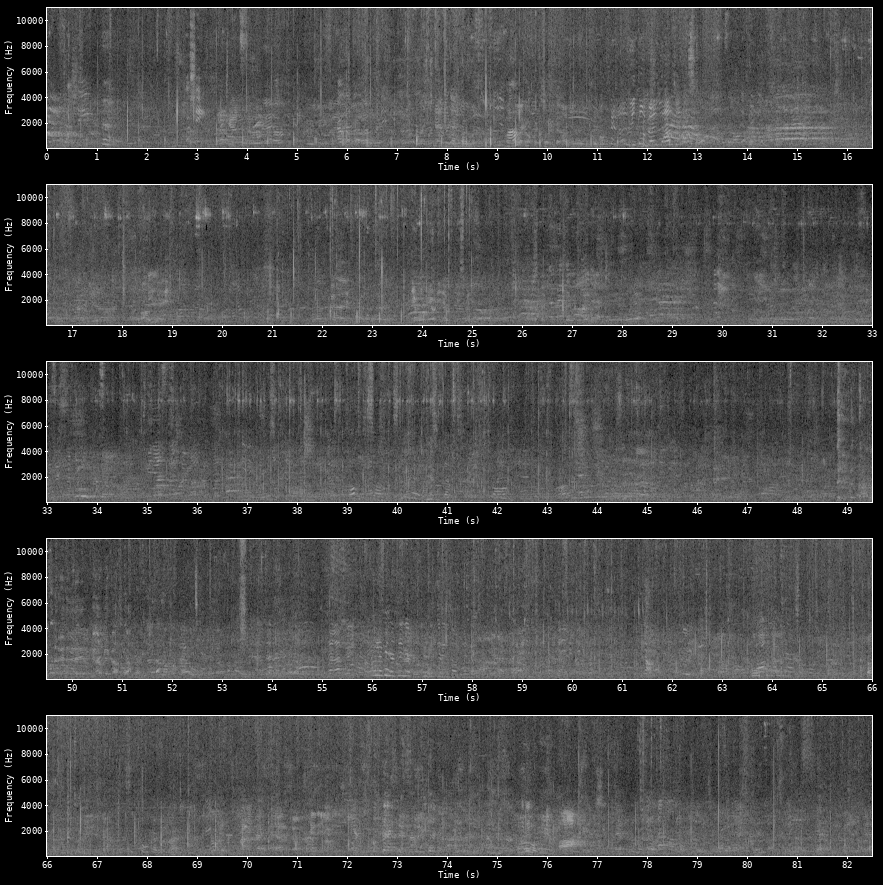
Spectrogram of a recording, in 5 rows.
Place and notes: {"title": "North City, Dublín, Irlanda - Earl Street North Multilingual", "date": "2014-03-17 10:56:00", "description": "People walking through this passage heading Saint Patrick's parade route", "latitude": "53.35", "longitude": "-6.26", "altitude": "11", "timezone": "Europe/Dublin"}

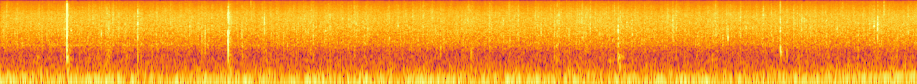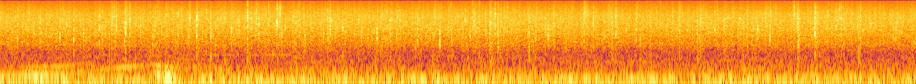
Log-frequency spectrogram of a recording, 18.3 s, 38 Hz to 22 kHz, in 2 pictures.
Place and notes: {"title": "Königsheide, Berlin - forest ambience at the pond", "date": "2020-05-23 02:00:00", "description": "2:00 it's raining", "latitude": "52.45", "longitude": "13.49", "altitude": "38", "timezone": "Europe/Berlin"}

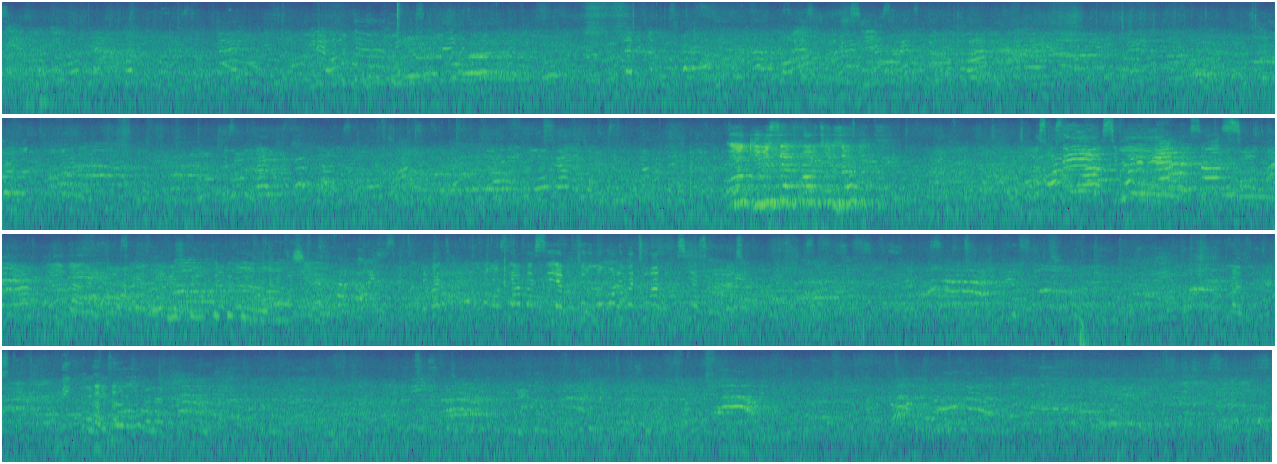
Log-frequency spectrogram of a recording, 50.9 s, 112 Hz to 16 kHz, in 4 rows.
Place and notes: {"title": "Maurice Lemonnierlaan, Brussel, België - PVDA/PTB climate protests", "date": "2019-01-31 12:35:00", "description": "PVDA/PTB continues trying to hijack the climate protest after the demonstration has passed by", "latitude": "50.84", "longitude": "4.34", "altitude": "20", "timezone": "GMT+1"}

